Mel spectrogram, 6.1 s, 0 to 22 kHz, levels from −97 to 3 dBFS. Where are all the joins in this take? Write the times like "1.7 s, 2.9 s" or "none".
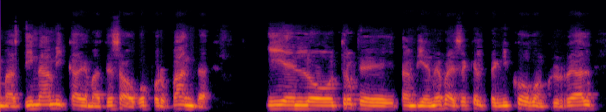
3.6 s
